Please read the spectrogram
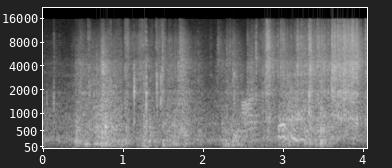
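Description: Paper cards and tags being handled, with light rustling and small taps. A louder, crisp paper rustle comes near the end.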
